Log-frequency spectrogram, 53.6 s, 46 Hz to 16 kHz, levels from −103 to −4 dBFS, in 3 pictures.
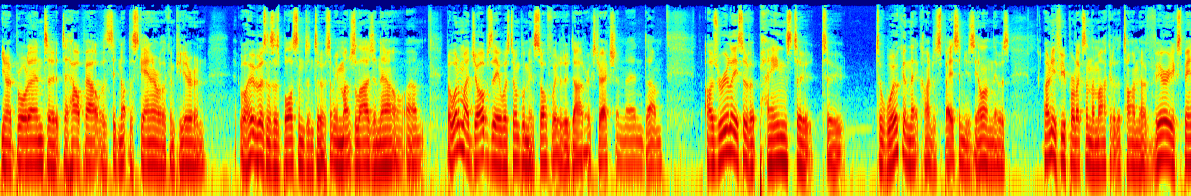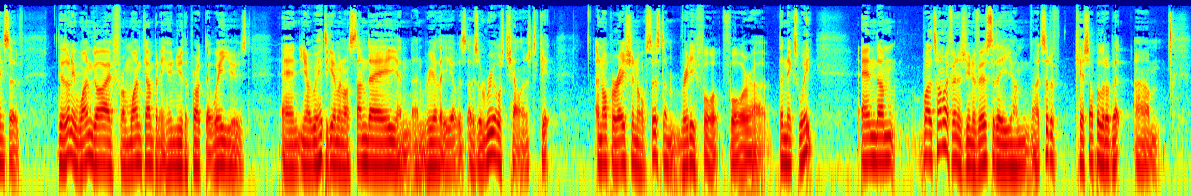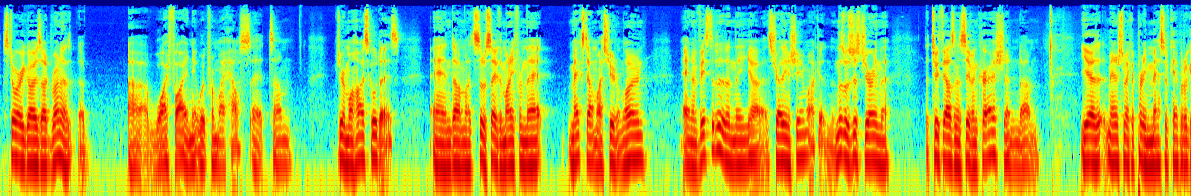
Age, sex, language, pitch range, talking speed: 20-39, male, English, 110-130 Hz, 235 wpm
